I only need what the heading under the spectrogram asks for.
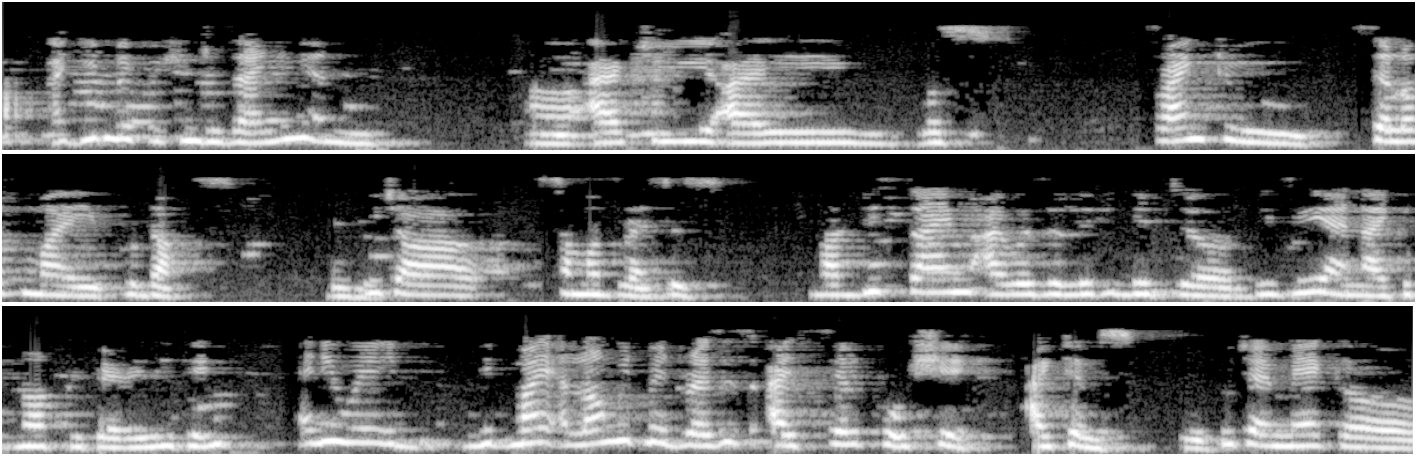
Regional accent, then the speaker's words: India; even though we are from India, still we have very different cultures.

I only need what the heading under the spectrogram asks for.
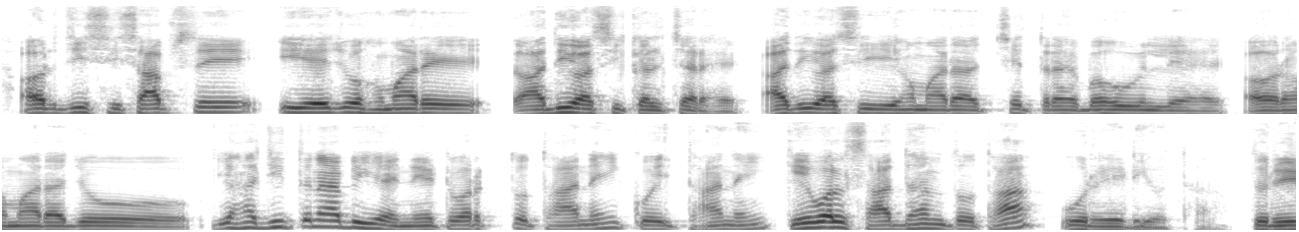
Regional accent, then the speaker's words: Chhattisgarh, India; Chhattisgarh ka rehne wala hun. मैं किसानी करता हूँ.

